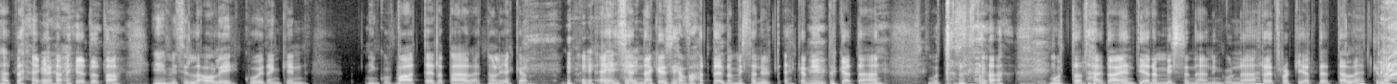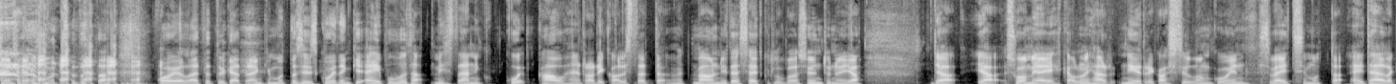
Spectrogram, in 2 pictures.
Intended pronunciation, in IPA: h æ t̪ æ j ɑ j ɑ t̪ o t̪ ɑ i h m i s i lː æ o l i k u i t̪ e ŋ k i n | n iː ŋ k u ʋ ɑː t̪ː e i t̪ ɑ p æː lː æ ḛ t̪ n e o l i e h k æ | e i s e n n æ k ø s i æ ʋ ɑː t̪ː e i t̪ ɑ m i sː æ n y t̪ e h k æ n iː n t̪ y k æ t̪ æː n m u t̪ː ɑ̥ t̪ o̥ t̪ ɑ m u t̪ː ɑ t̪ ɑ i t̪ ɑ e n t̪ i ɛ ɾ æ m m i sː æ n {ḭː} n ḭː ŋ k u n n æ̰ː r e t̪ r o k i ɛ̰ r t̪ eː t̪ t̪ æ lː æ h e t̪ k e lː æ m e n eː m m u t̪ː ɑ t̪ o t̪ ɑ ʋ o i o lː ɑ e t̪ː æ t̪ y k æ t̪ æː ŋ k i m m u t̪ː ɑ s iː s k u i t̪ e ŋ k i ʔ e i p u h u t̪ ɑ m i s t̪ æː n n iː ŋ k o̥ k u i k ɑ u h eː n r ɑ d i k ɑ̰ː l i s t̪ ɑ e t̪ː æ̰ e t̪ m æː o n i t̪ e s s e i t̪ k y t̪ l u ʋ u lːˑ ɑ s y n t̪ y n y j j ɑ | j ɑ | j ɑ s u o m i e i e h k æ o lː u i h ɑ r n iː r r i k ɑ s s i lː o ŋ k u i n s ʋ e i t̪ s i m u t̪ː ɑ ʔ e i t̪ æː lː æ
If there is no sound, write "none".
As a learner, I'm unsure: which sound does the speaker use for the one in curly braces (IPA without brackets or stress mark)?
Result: æ̰ː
